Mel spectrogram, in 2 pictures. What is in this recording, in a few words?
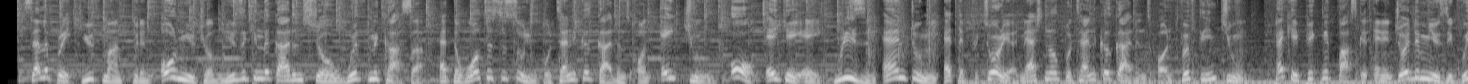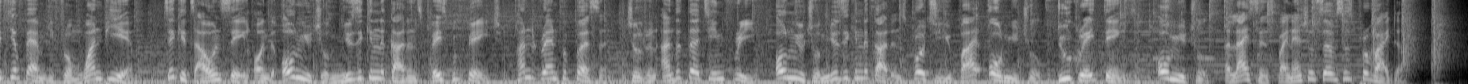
English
